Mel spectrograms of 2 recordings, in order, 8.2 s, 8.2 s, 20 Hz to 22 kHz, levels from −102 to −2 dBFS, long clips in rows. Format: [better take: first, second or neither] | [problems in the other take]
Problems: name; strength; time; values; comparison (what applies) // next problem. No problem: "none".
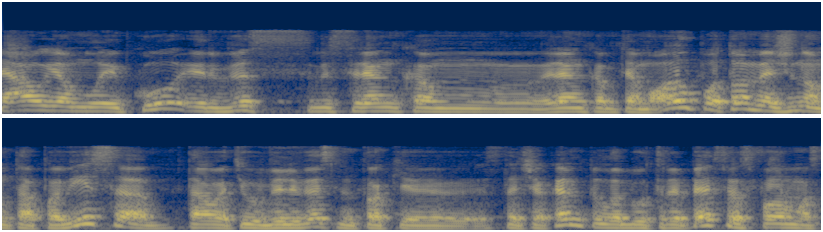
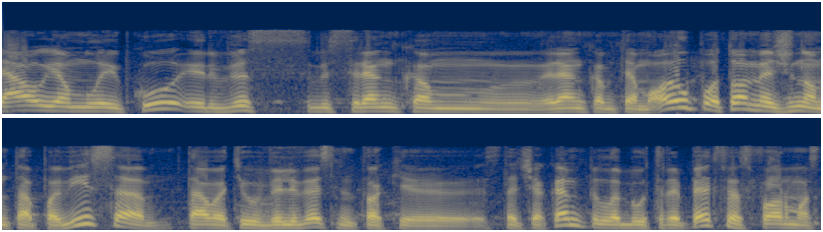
second | room echo; dies away in 0.2 s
